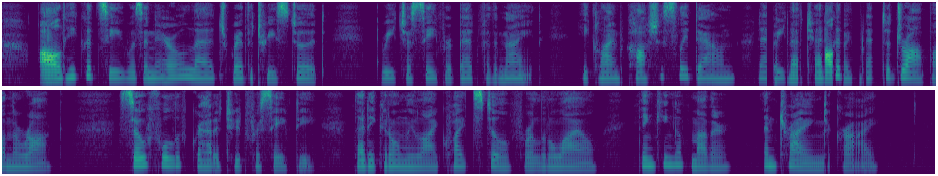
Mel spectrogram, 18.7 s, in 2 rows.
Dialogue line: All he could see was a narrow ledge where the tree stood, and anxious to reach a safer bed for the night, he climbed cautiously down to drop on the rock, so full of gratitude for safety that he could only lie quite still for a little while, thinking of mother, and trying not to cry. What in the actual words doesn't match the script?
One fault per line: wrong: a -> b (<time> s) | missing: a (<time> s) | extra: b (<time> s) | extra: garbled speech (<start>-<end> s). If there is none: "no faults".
missing: and anxious to (3.2 s)
extra: garbled speech (7.5-8.7 s)
missing: not (17.5 s)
